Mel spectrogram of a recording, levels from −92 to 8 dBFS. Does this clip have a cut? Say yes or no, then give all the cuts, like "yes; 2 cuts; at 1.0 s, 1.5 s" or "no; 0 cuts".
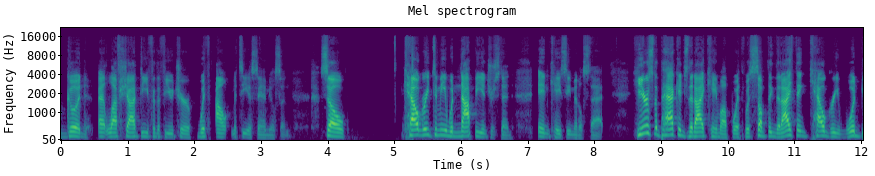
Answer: yes; 1 cut; at 3.8 s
